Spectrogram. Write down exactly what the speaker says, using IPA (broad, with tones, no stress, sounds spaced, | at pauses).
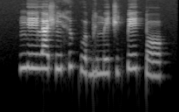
ŋ eː˦ l a˦ ʃ ĩ˧ h ɨ˦ kʷ a˨ b i˨ m e˨˦ t͡ʃ i˨ k͡p eː˦ k͡p ɔ˨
